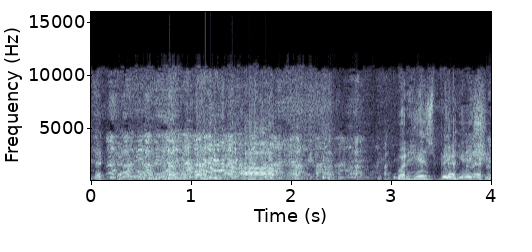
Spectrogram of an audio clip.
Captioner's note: laughter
